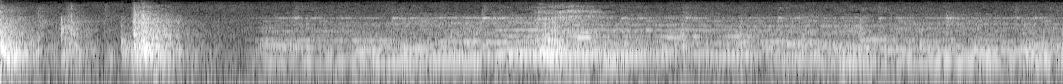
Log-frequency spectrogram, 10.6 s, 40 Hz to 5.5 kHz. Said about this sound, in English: And unhurriedly, he pushed the sliding slab into the compartment and closed the door marked 12. and turned the knob that held it shut.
